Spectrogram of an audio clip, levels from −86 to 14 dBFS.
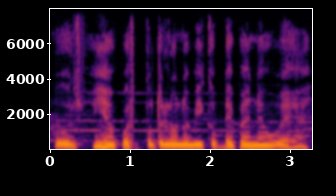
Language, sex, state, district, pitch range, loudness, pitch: Hindi, male, Uttar Pradesh, Saharanpur, 140-150 Hz, -13 LUFS, 145 Hz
